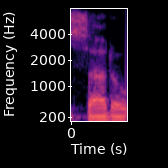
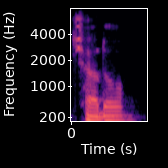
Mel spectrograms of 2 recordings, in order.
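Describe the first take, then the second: First: The word begins with an s sound. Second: The word begins with a ch sound. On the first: This is the common way of saying it. "which is most commonly used in Japanese" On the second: This is the tea school's own way of saying it. "we prefer to pronounce it Chado"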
